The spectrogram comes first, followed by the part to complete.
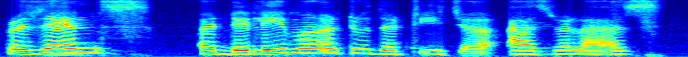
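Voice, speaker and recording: A woman asking a question in a webinar, earnest and measured, stretching her key words. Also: medium pitch, gravelly, no room sound. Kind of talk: question in an online Q&A. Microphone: video call. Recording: dull lo-fi call audio.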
